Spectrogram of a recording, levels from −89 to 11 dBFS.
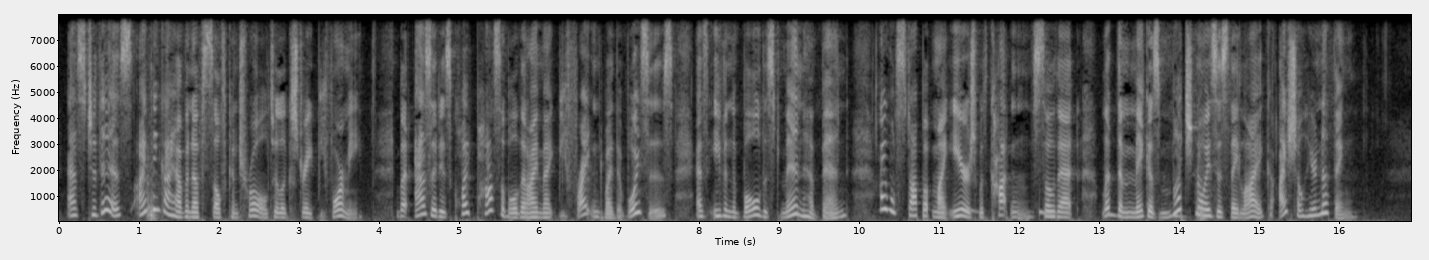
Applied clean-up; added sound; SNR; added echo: none; Keyboard (musical) + Thump, thud; 15 dB; none.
